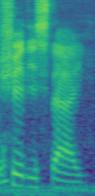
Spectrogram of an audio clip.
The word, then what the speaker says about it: Shadi Style: Le nom, ça s'écrit bien sûr en français Shadi Style. Ouais. Mais ça se prononce en anglais. Shadi Style.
